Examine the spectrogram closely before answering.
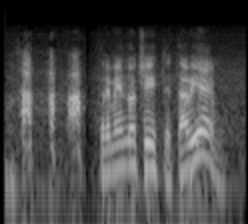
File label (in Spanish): jaja; tremendo chiste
